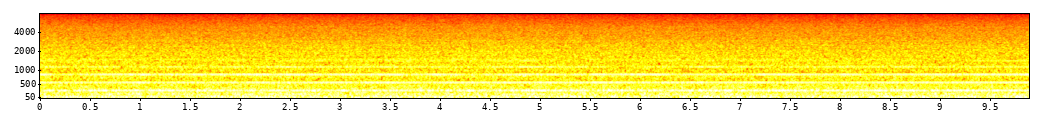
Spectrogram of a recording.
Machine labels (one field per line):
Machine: fan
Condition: normal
